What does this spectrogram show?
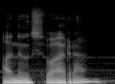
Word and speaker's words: anusvara: This is a pure nasalization, a very sacred sound called the Anuswara.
